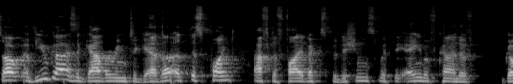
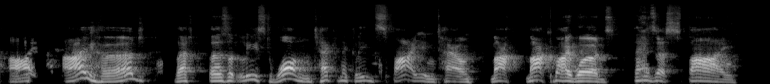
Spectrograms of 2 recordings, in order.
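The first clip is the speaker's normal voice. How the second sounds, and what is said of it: Character voice with an accent. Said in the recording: “That will be the accent Leah will be heading for when she plays Bully Gup”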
